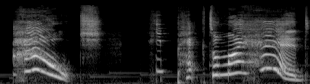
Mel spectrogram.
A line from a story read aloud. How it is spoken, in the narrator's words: cried Sophia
